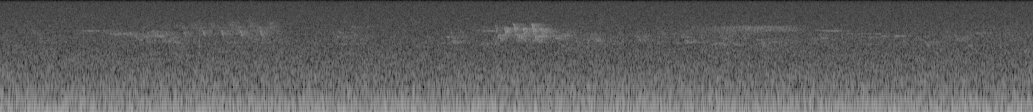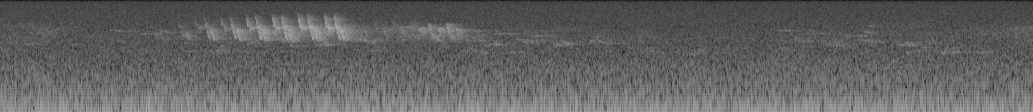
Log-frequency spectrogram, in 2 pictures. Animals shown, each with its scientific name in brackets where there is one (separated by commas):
Mourning Warbler (Geothlypis philadelphia), Pine Warbler (Setophaga pinus), American Robin (Turdus migratorius), Scarlet Tanager (Piranga olivacea), Black-capped Chickadee (Poecile atricapillus), Ovenbird (Seiurus aurocapilla)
